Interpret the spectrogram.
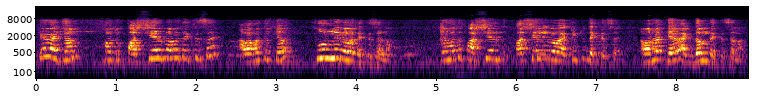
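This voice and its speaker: A male teacher lectures his classroom in a very high-pitched, animated voice, racing along as he repeats terms and quizzes his students. Captured from far off in an echoey room, the audio carries background noise.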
